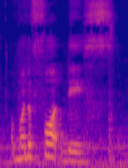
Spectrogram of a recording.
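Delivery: ordinary delivery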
